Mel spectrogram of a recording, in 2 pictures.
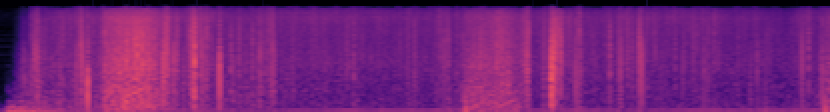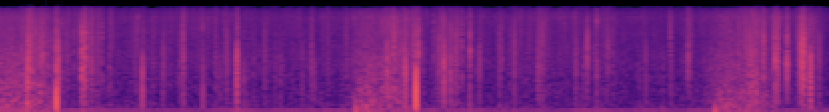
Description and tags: voodoo LP static
Scratchy Voodoo loop recorded in cool edit with ION USB turntable.
vinyl, loop, noise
